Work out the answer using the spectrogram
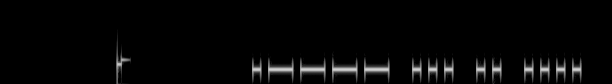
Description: Morse code, heard as a keyed tone, about 15 wpm, 700 Hz. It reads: 1SIH
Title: Four Challenging Letter-Number Combinations 15wpm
